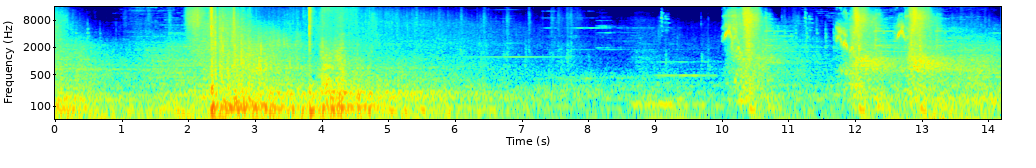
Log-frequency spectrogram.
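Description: Spell blasts in Hogwarts Legacy go off as booming fiery explosions with whooshing bursts, one large blast early and several sharp repeated hits later, all loud and close.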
